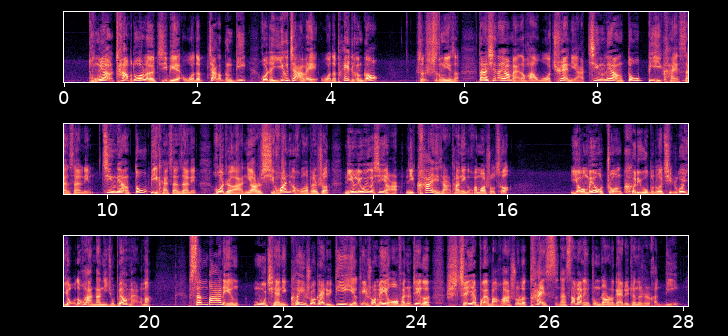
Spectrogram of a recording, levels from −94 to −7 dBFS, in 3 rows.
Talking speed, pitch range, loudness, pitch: 345 characters per minute, 145-220 Hz, -15 LUFS, 180 Hz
